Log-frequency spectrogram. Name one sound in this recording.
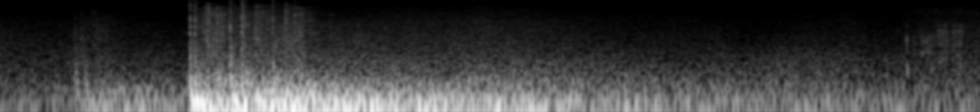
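Shells explode with a deep roaring blast.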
